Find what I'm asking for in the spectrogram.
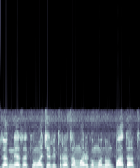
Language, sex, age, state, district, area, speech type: Marathi, male, 18-30, Maharashtra, Osmanabad, rural, spontaneous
